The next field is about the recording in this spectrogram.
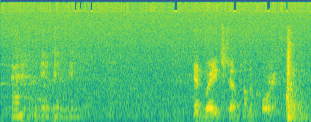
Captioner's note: laughter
